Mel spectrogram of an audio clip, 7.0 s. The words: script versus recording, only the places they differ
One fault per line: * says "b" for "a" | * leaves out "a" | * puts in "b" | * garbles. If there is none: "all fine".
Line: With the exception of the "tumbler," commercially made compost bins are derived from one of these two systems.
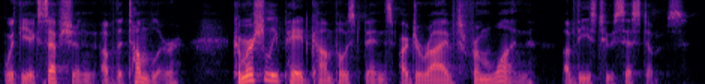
* says "paid" for "made"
